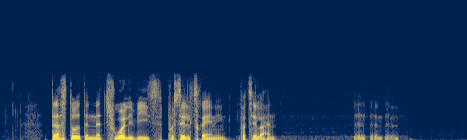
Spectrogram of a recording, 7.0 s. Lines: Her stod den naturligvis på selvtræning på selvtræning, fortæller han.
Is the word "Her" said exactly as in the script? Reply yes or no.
no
